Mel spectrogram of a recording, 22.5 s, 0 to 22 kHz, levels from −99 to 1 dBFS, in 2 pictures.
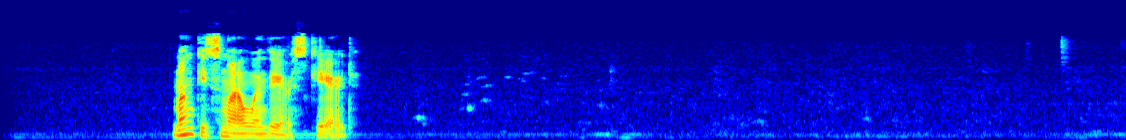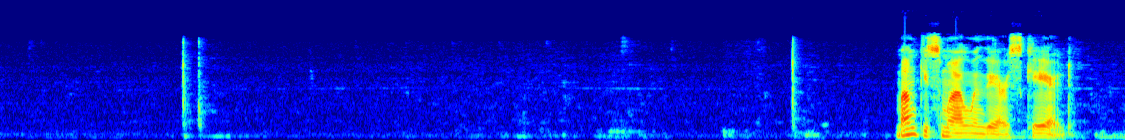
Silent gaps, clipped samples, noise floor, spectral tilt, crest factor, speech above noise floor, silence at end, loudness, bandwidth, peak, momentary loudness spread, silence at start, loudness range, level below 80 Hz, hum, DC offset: none; under 0.1%; -77 dBFS; -2.5 dB/octave; 28 dB; 57 dB; 0.55 s; -19 LUFS; 8.2 kHz; 0 dBFS; 23 LU; 1.75 s; 26 LU; -64 dBFS; none; under 0.1%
